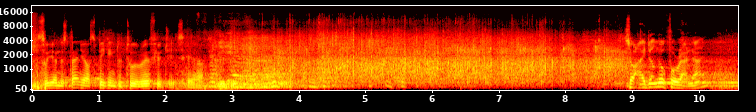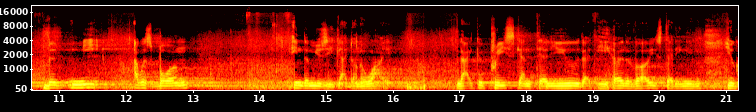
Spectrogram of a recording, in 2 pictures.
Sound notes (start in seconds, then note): 3.0 applause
